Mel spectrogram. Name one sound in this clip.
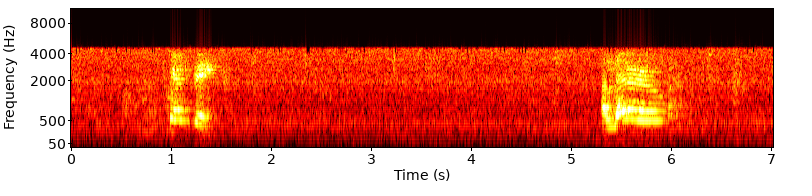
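A little girl speaks in short, high-pitched bursts close by.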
